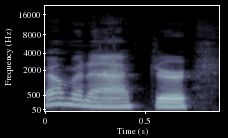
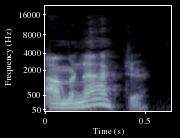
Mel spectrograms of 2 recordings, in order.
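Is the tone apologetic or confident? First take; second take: apologetic; confident. First: It sounds hesitant and apologetic. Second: It sounds firm and self-assured. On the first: The speaker does not fully own the role. The speaker calls it wrong. "forgiving tone, like I'm an actor" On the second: The speaker fully owns the role. The speaker calls it right. "instead of saying I'm an actor"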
